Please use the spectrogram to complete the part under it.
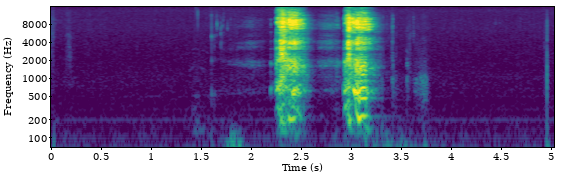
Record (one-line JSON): {"cough_length": "5.0 s", "cough_amplitude": 2770, "cough_signal_mean_std_ratio": 0.3, "survey_phase": "alpha (2021-03-01 to 2021-08-12)", "age": "18-44", "gender": "Female", "wearing_mask": "No", "symptom_cough_any": true, "symptom_fatigue": true, "symptom_headache": true, "symptom_onset": "6 days", "smoker_status": "Never smoked", "respiratory_condition_asthma": false, "respiratory_condition_other": false, "recruitment_source": "Test and Trace", "submission_delay": "2 days", "covid_test_result": "Positive", "covid_test_method": "RT-qPCR", "covid_ct_value": 16.1, "covid_ct_gene": "ORF1ab gene", "covid_ct_mean": 17.5, "covid_viral_load": "1800000 copies/ml", "covid_viral_load_category": "High viral load (>1M copies/ml)"}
